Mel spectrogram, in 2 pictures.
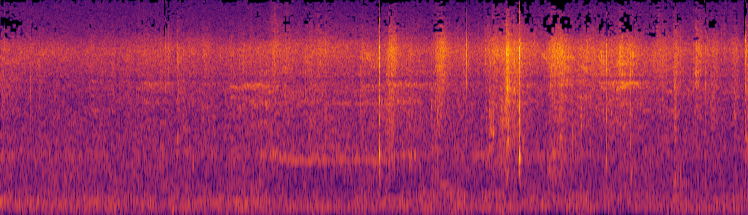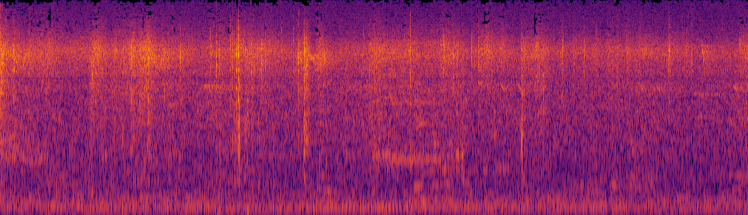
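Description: Indistinct background voices over steady outdoor ambience, with a few sharp clicks and crackles, the loudest about six seconds in.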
